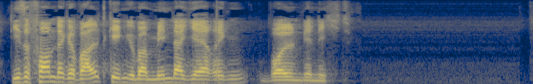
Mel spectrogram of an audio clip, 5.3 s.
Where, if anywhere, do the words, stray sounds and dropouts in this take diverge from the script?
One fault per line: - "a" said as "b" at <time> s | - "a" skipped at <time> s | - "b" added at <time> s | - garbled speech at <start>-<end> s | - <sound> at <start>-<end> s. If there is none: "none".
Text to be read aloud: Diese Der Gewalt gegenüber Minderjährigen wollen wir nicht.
- "Form" added at 0.3 s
